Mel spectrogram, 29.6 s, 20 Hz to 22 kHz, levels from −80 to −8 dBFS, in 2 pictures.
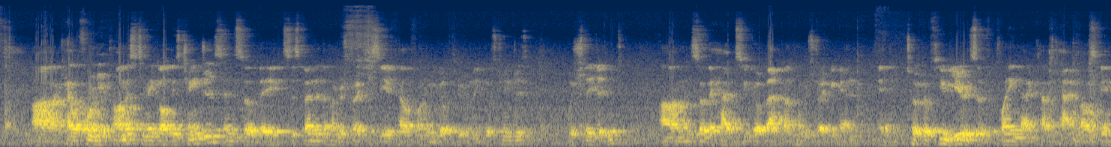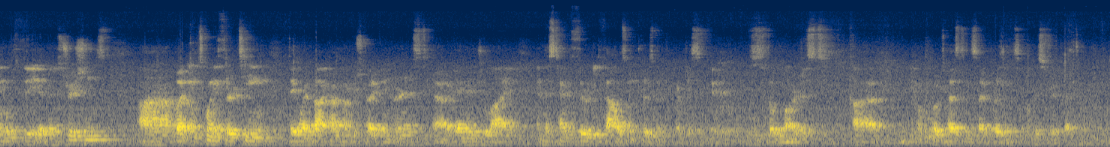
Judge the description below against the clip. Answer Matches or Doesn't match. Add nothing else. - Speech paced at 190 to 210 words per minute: Matches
